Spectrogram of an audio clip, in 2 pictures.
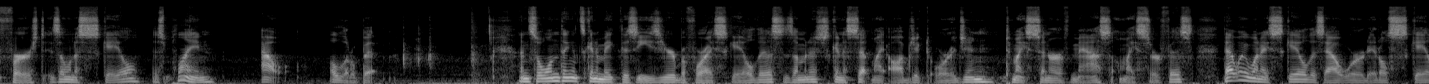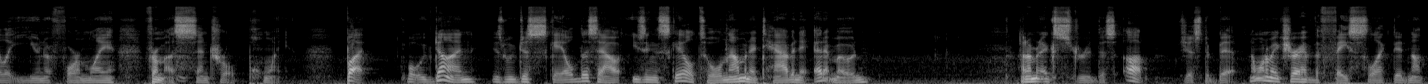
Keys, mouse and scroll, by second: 0.7 s, 4.1 ctrl+z, 7.7 click, 10.6 click, 11.7 s, 17.0 middle click, 21.5 Tab, 24.4 e, 27.4 3, 27.7 click.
